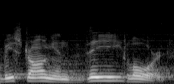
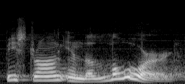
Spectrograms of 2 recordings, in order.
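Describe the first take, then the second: First: The said as a stressed "thee"; emphasize the, as the one and only. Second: Emphasize the last word, Lord, at length; stress on Lord. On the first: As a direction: lean on the, pronounced "thee", before Lord. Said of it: "Not a Lord". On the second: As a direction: Lord high and drawn out. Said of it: "only emphasize the word you've been given". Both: Shown as a demonstration.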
